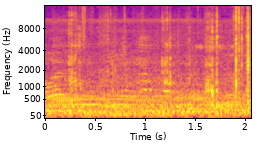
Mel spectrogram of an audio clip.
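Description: Scissors snipping through the tape and wrapping of a parcel: several separate sharp cuts, the loudest near the end.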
